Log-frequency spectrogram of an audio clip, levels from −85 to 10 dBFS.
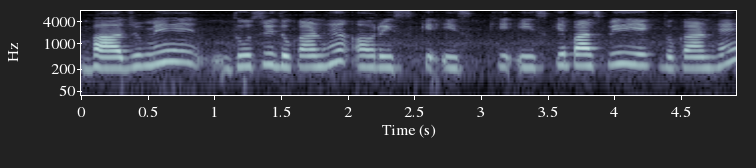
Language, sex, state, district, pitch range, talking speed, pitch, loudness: Hindi, female, Chandigarh, Chandigarh, 225-270 Hz, 170 wpm, 240 Hz, -19 LUFS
